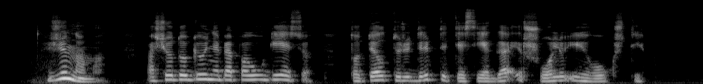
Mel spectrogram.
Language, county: Lithuanian, Šiauliai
